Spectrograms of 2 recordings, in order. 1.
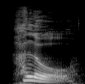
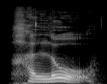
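Prima vocală sună ca un 'a' deschis. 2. Prima vocală sună ca un 'a' deschis.

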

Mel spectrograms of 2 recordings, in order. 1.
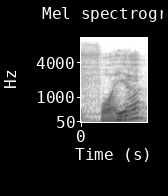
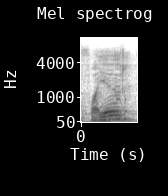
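O R final soa como uma vogal A fraca. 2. O R final é vibrado como uma consoante. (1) "seria como se fosse um A mais fraco" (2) "ele sempre vai fazer essa vibração nesse R"

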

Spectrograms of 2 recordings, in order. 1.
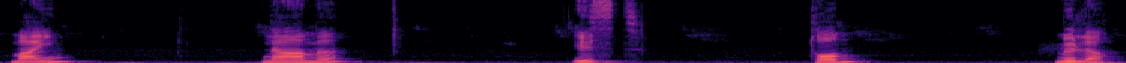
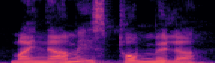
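Cümle yavaş ve dikkatli söyleniyor. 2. Cümle normal hızda söyleniyor.

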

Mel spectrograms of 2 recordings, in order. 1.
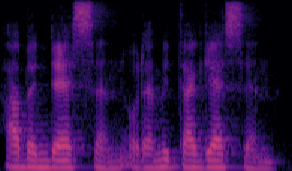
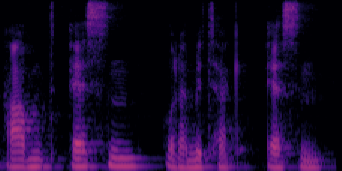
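Die Teile gehen ohne Pause vor Vokalen ineinander über. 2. Ein Glottisschlag trennt vor jedem vokalisch beginnenden Teil. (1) "Sie verbinden die Wörter zu viel" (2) "diese Pause zu hören zwischen zwei Vokalen"

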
